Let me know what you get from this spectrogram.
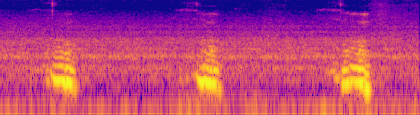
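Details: Sleeping Shih Tzu puppy snoring: three low, rasping snorts roughly every one and a half seconds, each brief and gravelly, over a quiet background.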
